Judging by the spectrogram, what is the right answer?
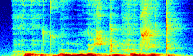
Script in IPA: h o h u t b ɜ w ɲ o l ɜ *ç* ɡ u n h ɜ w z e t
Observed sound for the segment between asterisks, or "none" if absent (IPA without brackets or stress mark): ç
